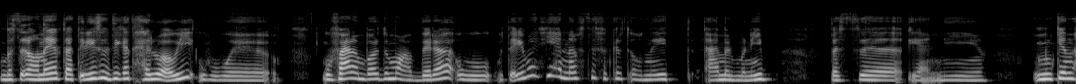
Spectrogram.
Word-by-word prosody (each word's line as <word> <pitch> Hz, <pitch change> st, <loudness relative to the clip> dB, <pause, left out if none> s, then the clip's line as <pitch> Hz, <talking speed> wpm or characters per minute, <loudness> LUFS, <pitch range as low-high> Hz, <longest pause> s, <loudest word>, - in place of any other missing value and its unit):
بس 220 Hz, +1 st, 0 dB
الأغنية 230 Hz, +3 st, +6 dB
بتاعة 240 Hz, -3 st, +2 dB
إليسا 270 Hz, +7 st, +5 dB
دي 260 Hz, +1 st, +3 dB
كانت 265 Hz, 0 st, +1 dB
حلوة 235 Hz, -3 st, +4 dB
أوي. 255 Hz, -, +3 dB
و 200 Hz, -3 st, -4 dB, 0.9 s
وفعلًا 255 Hz, +4 st, +4 dB
برضو 250 Hz, +1 st, 0 dB
معبرة، 230 Hz, +2 st, 0 dB
و 205 Hz, -2 st, -1 dB
وتقريبًا 290 Hz, -, -3 dB
فيها 385 Hz, -2 st, -4 dB
نفس 280 Hz, +2 st, -3 dB
فكرة 270 Hz, -2 st, -7 dB
أغنية 220 Hz, +2 st, -3 dB, 0.4 s
عامر 205 Hz, +1 st, 0 dB
منيب. 220 Hz, +4 st, -1 dB, 0.5 s
بس 200 Hz, +2 st, -6 dB, 0.5 s
يعني 190 Hz, -, -6 dB, 0.5 s
يمكن 250 Hz, +3 st, +4 dB
230 Hz, 130 wpm, -23 LUFS, 205-265 Hz, 0.9 s, الأغنية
